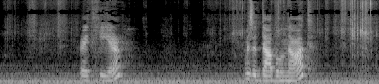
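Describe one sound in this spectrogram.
Paper rustles and crinkles softly as hands fold it.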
